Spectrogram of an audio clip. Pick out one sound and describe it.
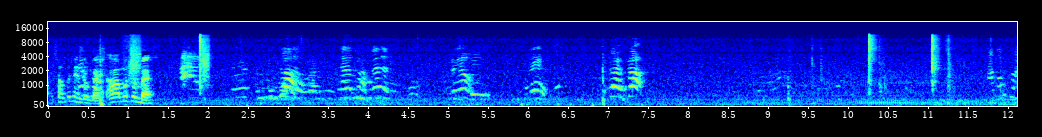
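A ball thumps on packed dirt as children kick it.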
